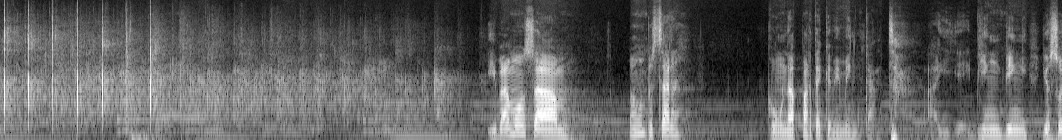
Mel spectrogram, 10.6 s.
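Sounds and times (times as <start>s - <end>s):
sharp hand claps: 0.0s - 4.7s
speech: 4.9s - 6.9s, 7.7s - 9.0s, 9.8s - 10.6s.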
